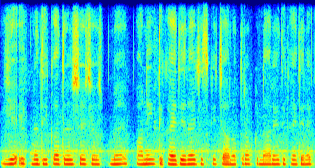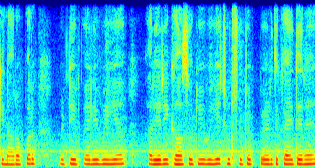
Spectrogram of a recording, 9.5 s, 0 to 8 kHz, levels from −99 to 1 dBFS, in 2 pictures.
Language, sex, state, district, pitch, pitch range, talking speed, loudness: Hindi, female, Bihar, Madhepura, 210 Hz, 205-215 Hz, 260 wpm, -17 LUFS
